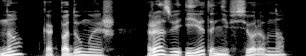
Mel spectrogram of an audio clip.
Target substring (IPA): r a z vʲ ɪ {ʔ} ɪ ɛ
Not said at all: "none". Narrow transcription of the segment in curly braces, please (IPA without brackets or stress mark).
ʔ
